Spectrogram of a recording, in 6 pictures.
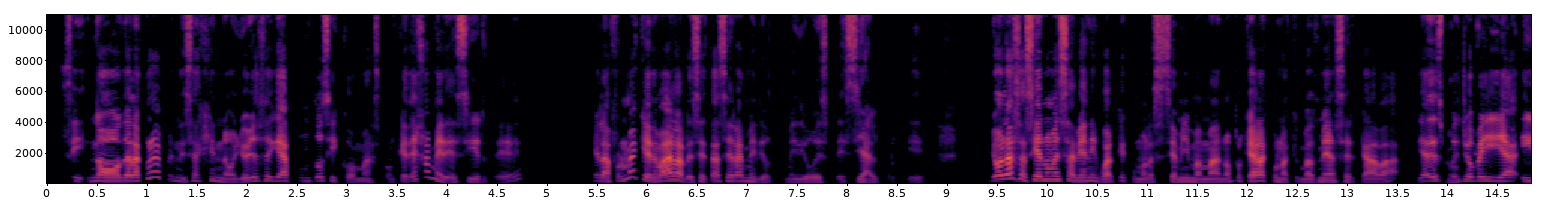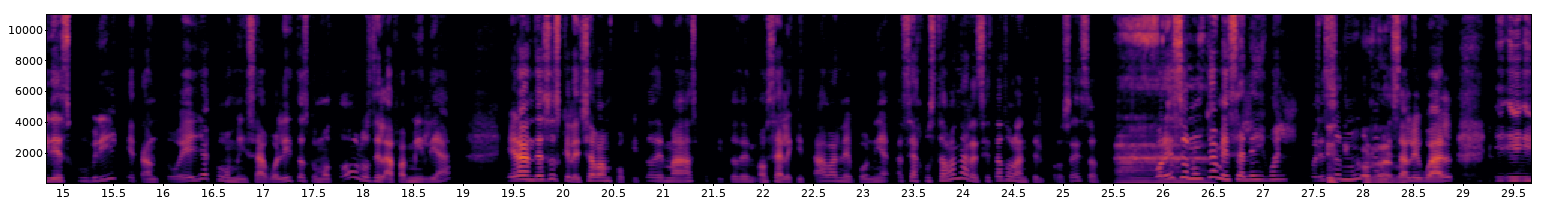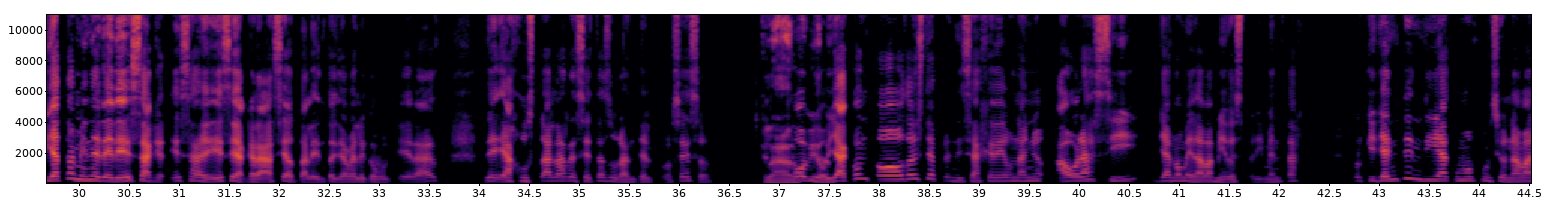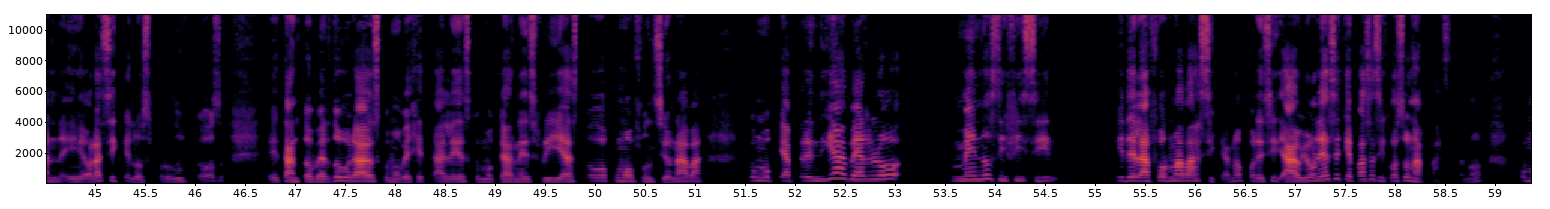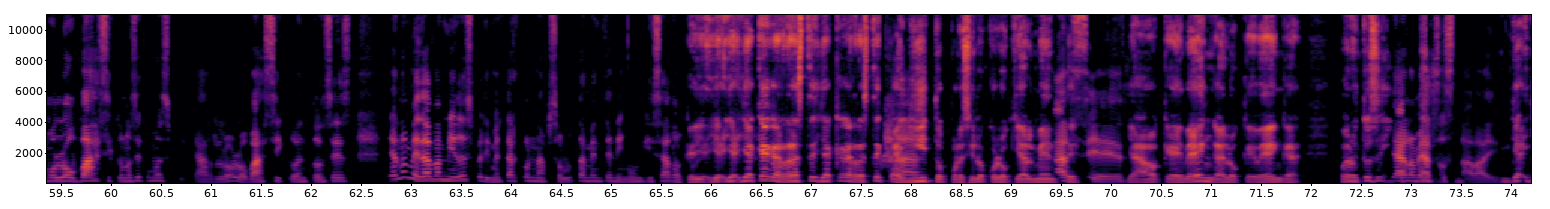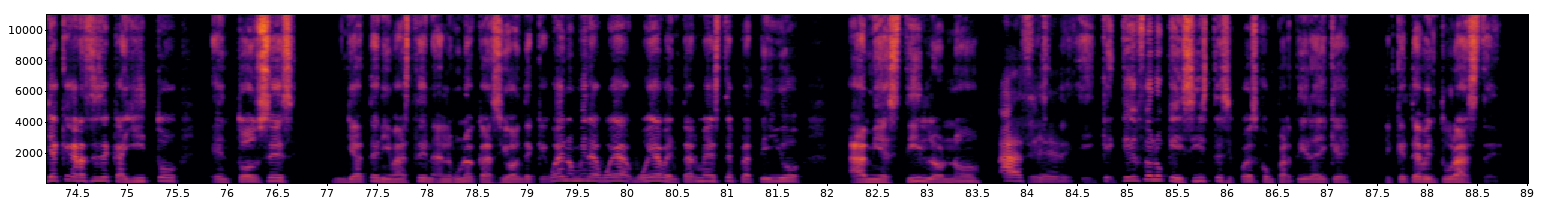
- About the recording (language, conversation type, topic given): Spanish, podcast, ¿Cómo te animas a experimentar en la cocina sin una receta fija?
- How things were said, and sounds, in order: drawn out: "Ah"; chuckle; other background noise; unintelligible speech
